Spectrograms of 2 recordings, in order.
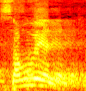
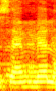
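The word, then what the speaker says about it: Samuel: शैमुएल Hindi में है वो उर्दू में प्रोनाउंसिएशन है समवेल, इंग्लिश में सैमुएल हम सब जानते हैं।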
